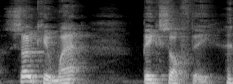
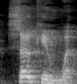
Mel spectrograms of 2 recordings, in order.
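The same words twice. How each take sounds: First: Teasing laugh. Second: Said in the usual way. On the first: Real, not acted. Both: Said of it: "oh no".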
